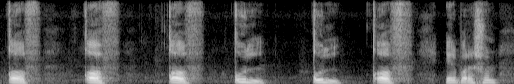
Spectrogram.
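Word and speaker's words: ق: এর সঠিক অর্থ হবে যদি আপনি কফটি জিহ্বার গোড়া উপরে তালু থেকে জিহ্বার গোড়া, জিহ্বার মাঝখান জিহ্বার গোড়া থেকে উপরের তালুতে ভালো করে বুঝবেন কথাটি। জিহ্বার গোড়া থেকে উপরের তালুর সঙ্গে যখন লাগাবেন তখন এভাবে উচ্চারণ হবে।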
